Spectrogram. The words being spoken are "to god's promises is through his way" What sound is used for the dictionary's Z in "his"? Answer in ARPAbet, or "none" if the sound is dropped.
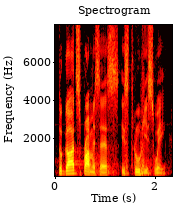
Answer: S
